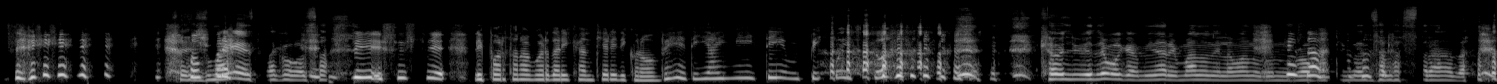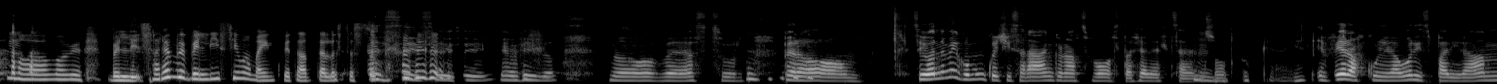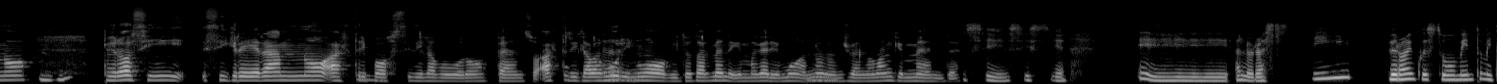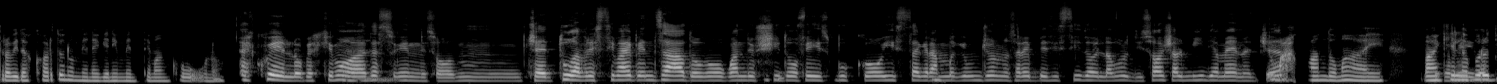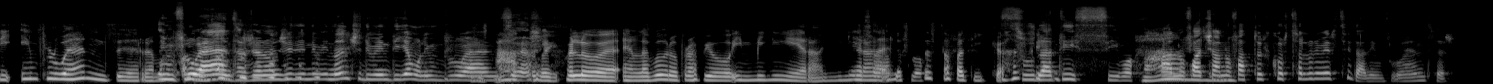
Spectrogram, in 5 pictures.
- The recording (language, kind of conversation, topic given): Italian, unstructured, Hai mai provato tristezza per la perdita di posti di lavoro a causa della tecnologia?
- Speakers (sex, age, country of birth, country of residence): female, 25-29, Italy, Italy; female, 30-34, Italy, Italy
- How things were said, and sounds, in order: laughing while speaking: "Sì, oppure sì, sì, sì"; "Cioè" said as "ceh"; "dici" said as "ici"; laugh; laughing while speaking: "Che non li vedremo camminare … mezzo alla strada"; laugh; other background noise; laughing while speaking: "Esatto. Mamma mia!"; laugh; laugh; tapping; laughing while speaking: "Eh sì, sì, sì, capido?"; giggle; "capito" said as "capido"; chuckle; lip smack; "cioè" said as "ceh"; "cioè" said as "ceh"; "pensato" said as "penzato"; "capito" said as "capido"; stressed: "influenzer"; "influencer" said as "influenzer"; laughing while speaking: "L'influencer, ceh non ci dimen non ci dimentichiamo l'influencer"; "cioè" said as "ceh"; laughing while speaking: "ma?"; laugh; laughing while speaking: "sì"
